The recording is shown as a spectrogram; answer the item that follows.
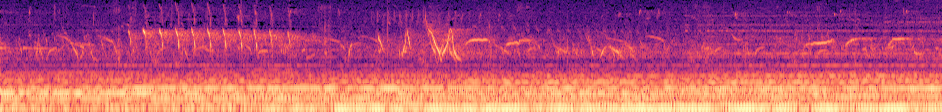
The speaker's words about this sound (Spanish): Algunas especies de aves revolotean entre árboles cercanos. Son aves exóticas, de colores muy vivos.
